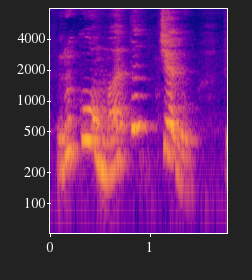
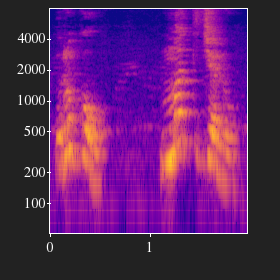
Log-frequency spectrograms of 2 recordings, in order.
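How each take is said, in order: First: It is said straight through without a pause. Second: There is a pause after the first word. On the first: Do not stop, keep going. "रुकना नहीं है, चलते रहना है" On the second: Stop here, do not go. "अब मैं यहां pause हो गई"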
